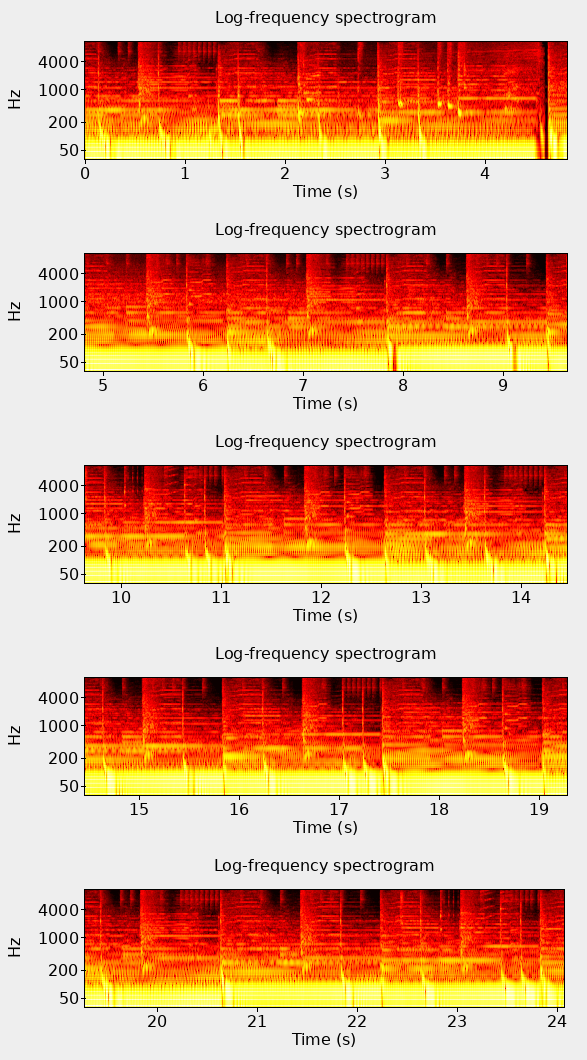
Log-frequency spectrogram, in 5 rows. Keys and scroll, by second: 9.2 super+d, 10.1 super+d, 11.2 super+d, 12.2 super+d.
